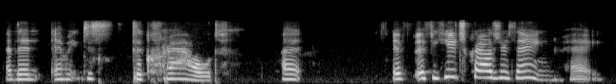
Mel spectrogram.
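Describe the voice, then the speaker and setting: A woman's voice: on the high side, slow, dry recording, poor audio. A woman in casual conversation on a talk show, giving her opinions in an informal, emphatic way.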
